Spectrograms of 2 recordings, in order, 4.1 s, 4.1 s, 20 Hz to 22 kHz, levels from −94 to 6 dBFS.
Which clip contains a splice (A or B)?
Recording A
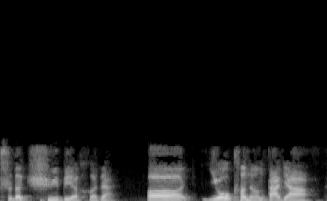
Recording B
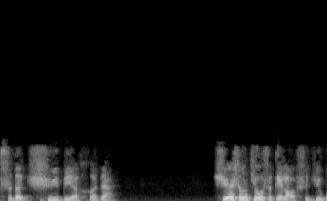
A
